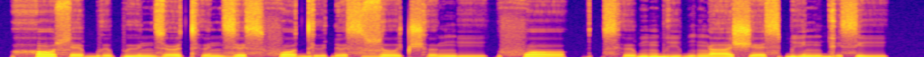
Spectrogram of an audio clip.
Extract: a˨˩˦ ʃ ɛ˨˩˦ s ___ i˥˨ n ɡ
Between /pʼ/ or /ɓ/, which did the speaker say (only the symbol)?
ɓ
